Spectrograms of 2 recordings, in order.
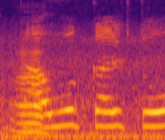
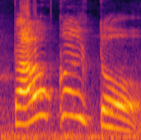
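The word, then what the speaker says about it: توكلت: தவக்கல்து அலா அல்லாஹ். அவள் புதிதாக என்ன சொல்கிறாள்? நான் 'தவக்கல்து...' என்று சொன்னேன். அதைச் சரியாக உச்சரிக்க வேண்டும். தவக்கல்து . 'தவக்கா' என்று சொல்லாதே. 'தவக்கல்து' என்பதை அழகாகச் சொல்லுங்கள்.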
